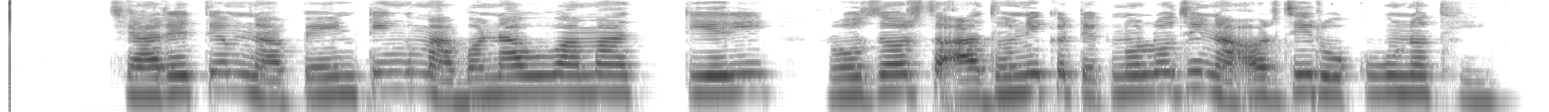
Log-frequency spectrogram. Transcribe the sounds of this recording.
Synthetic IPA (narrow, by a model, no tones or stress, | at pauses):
d͡ʒjaɾet̪emnapeɳʈiŋɡmãbənaʋːamãt̪eɾi | ɾod͡ʒəɾsad̪ʱunikʈeknolod͡ʒinaʔəɾd͡ʒiɾokʋũnət̪ʰi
